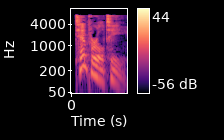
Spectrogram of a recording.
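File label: "temporalty", British English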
